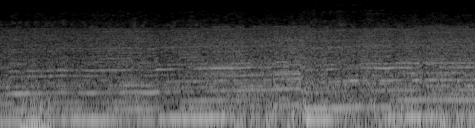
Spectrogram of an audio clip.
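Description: Onboard engine note of a race car on throttle during a wet lap in a racing video game, a steady tonal drone with pitch steps as revs and gears shift, no talk over it.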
